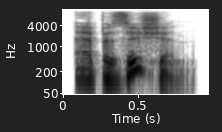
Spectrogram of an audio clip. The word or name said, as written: apposition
